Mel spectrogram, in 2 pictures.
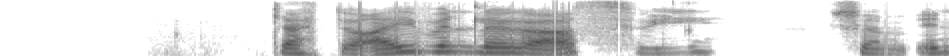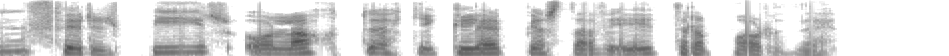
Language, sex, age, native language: Icelandic, female, 50-59, Icelandic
